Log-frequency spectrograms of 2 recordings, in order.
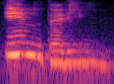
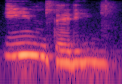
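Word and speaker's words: ínterin: repítelo y luego tenemos interin no interí que yo sé que muchas veces lo pronunciamos interí me parece no en algunas personas Probablemente lo hay escuchado en el interí y no interí sin embargo Aquí está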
